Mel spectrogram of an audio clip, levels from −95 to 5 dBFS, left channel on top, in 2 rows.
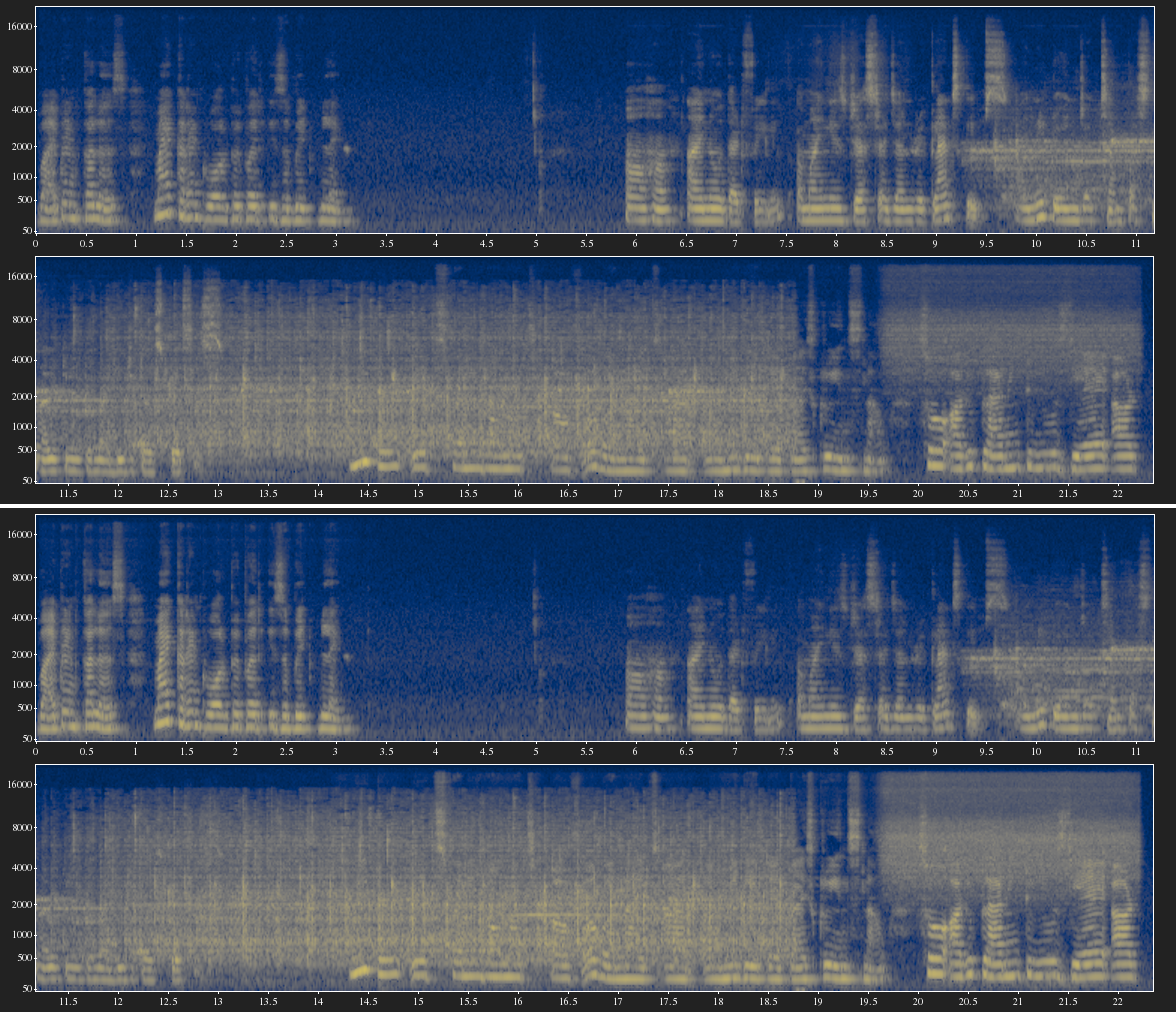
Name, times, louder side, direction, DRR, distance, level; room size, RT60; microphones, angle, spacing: voice 1, 0.0-3.2 14.3-22.2, right 4 dB, 55° right, 0.4 m, -28 dB
voice 2, 5.9-13.1, left 3 dB, 65° left, 0.6 m, -31 dB
sound 1, 9.2-18.8, equal, 10° left, 0.4 m, -37 dB
Applause, 9.7-18.8, right 3 dB, 85° right, 0.9 m, -29 dB
2.5 x 2.2 x 2.7 m
head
